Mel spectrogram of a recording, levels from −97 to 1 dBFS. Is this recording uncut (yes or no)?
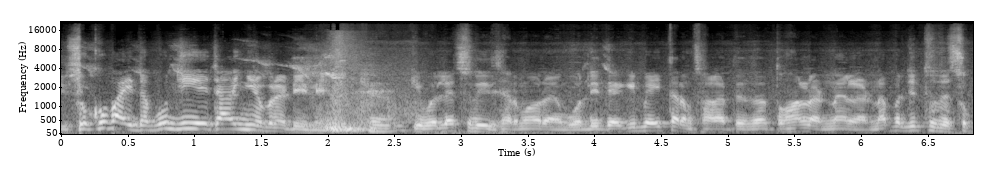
no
